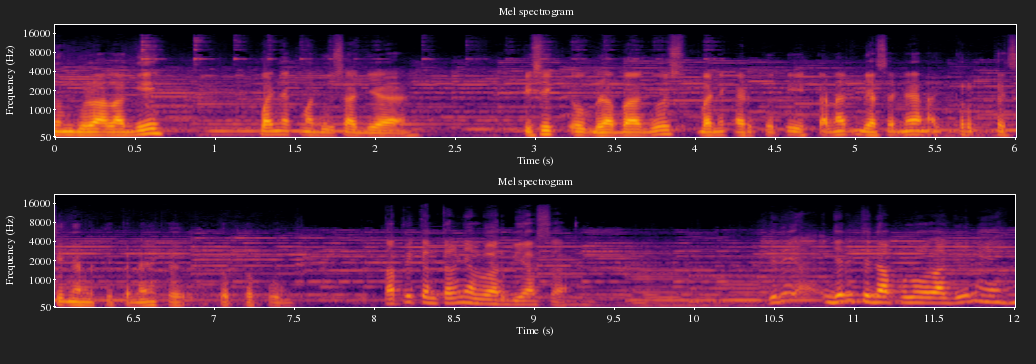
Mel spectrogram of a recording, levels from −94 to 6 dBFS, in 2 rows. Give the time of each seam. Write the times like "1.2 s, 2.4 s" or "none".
7.5 s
